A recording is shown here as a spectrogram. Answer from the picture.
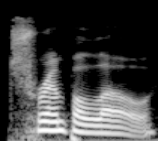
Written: trempealeau

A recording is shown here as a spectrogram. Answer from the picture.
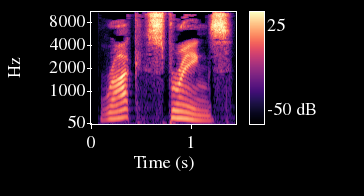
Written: Rock Springs

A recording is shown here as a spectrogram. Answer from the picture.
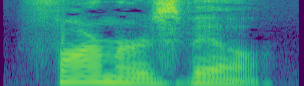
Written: Farmersville

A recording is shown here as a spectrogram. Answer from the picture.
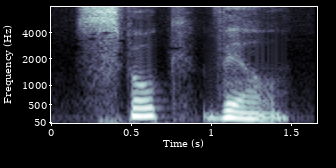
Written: spokeville

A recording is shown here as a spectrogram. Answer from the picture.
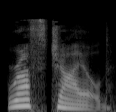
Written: Rothschild

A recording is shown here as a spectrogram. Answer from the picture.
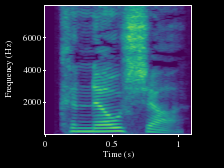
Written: kenosha

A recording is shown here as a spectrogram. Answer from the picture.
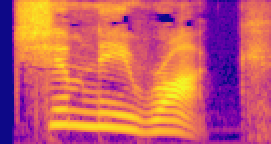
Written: Chimney Rock

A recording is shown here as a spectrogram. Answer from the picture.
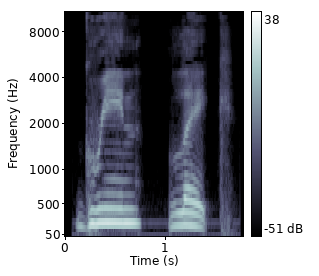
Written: Green Lake

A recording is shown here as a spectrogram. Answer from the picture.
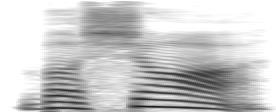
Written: bashaw

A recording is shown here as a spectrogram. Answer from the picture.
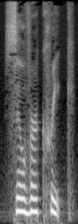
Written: Silver Creek

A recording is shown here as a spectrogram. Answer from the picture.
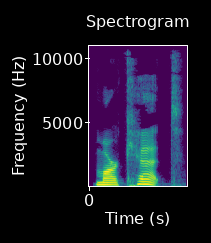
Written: Marquette

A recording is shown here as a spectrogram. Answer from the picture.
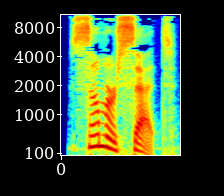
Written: somerset

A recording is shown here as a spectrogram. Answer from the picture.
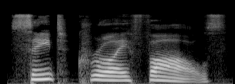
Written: saint croix falls

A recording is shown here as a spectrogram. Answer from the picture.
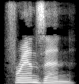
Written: Franzen

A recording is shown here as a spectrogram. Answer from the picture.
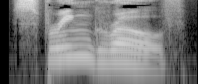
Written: spring grove

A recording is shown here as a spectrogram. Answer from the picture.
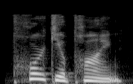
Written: porcupine

